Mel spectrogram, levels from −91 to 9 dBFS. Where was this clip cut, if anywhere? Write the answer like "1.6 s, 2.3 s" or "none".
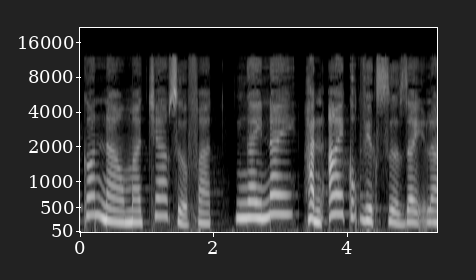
1.3 s, 2.2 s, 3.3 s, 4.2 s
